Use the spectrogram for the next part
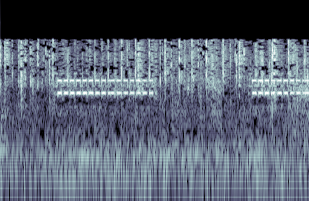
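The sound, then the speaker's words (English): A telephone rings in two separate bursts of steady electronic double tones, clear, over a busy background of clicking and rustling noise. “What is that ringing?”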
